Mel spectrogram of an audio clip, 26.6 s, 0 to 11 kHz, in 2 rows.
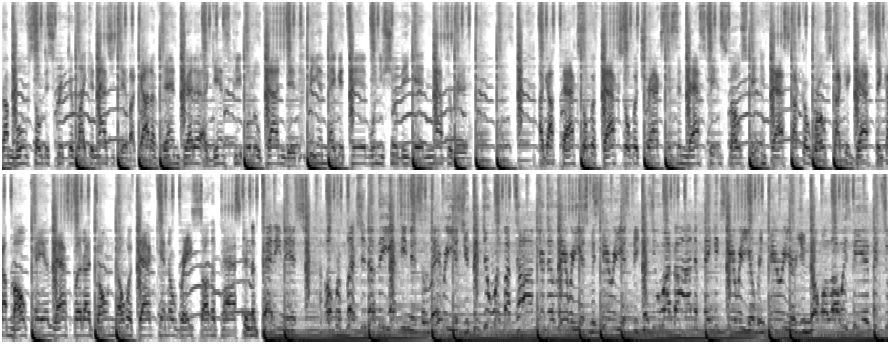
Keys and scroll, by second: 3.1 space, 4.0 shift+Page_Down, 4.6 space, 12.8 Escape, 15.3 shift+Page_Up, 18.4 F2.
